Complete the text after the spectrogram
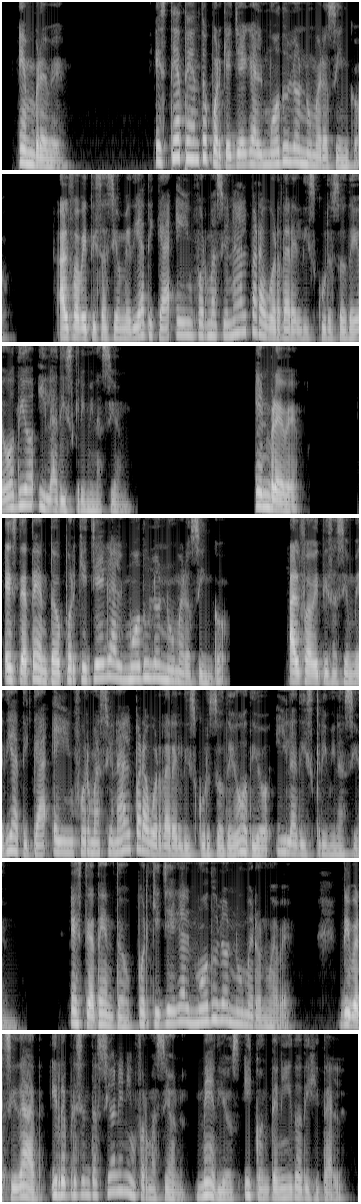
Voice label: Spanish (LA), Female

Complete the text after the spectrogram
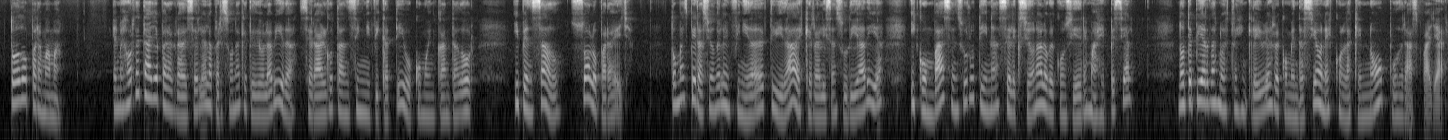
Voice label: Spanish (LA) Female

